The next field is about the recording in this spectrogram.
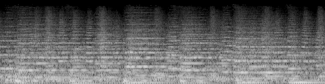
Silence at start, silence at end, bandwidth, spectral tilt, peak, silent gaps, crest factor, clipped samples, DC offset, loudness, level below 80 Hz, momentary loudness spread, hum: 0 s; 0 s; 16 kHz; -6 dB/octave; -4 dBFS; none; 10 dB; under 0.1%; under 0.1%; -13 LUFS; -24 dBFS; 2 LU; none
